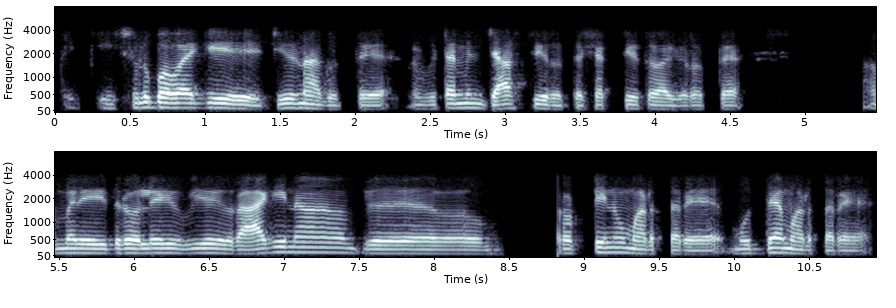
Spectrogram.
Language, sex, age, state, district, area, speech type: Kannada, male, 45-60, Karnataka, Davanagere, urban, conversation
